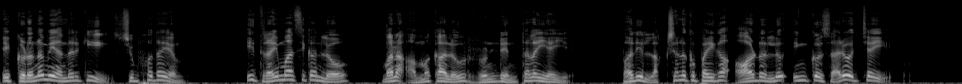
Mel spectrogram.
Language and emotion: Telugu, happy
